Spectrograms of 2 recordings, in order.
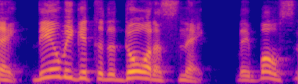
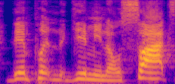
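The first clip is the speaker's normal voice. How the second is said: ordinary delivery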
